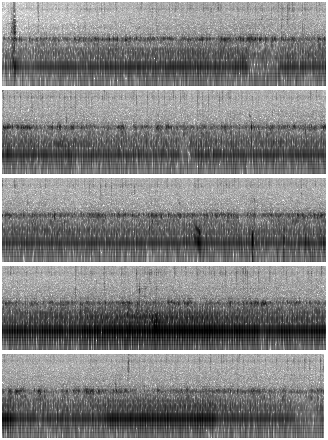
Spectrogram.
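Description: Faint underwater ambience: a steady low hum that swells for a few seconds in the second half, with light scattered clicking and crackling.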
